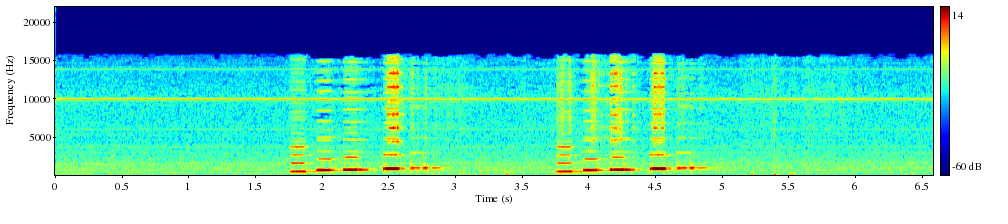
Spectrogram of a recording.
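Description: A patient monitor sounding an alarm: a quick rising run of five beeping tones, played twice about two seconds apart. A few soft knocks come in between.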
